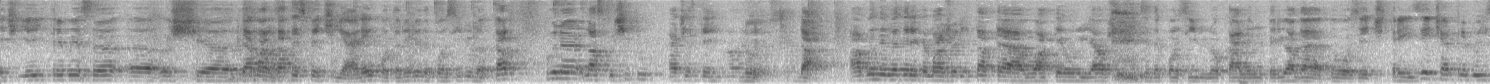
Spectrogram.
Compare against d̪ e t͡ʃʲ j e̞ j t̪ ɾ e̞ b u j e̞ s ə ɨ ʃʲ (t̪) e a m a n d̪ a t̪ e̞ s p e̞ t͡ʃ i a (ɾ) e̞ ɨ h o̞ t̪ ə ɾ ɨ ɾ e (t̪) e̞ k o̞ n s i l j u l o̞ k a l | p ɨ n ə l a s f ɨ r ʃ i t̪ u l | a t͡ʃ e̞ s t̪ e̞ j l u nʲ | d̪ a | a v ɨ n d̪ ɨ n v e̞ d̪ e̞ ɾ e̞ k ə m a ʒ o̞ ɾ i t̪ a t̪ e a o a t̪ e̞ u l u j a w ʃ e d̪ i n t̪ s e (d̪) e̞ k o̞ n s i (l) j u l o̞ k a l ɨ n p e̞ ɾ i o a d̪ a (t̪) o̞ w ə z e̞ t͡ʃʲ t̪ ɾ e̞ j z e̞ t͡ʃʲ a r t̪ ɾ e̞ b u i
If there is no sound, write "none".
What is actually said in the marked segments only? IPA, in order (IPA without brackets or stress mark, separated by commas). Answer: d̪, l, d̪, d̪, l, d̪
